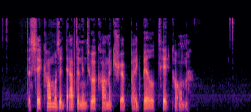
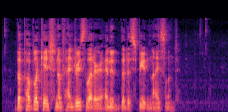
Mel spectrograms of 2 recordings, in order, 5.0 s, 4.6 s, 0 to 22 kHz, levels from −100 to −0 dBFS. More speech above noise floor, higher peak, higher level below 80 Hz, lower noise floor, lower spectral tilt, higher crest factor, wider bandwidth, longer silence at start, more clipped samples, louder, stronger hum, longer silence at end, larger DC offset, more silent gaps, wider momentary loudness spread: first, 50 dB vs 36 dB; second, -6 dBFS vs -2 dBFS; second, -72 dBFS vs -52 dBFS; first, -79 dBFS vs -56 dBFS; about the same, -4 dB/octave vs -3.5 dB/octave; about the same, 24 dB vs 20 dB; about the same, 11.5 kHz vs 11.5 kHz; first, 0.55 s vs 0.35 s; neither; second, -29 LUFS vs -20 LUFS; neither; first, 1.2 s vs 1 s; neither; neither; first, 20 LU vs 8 LU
